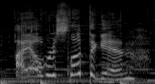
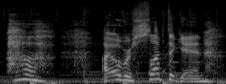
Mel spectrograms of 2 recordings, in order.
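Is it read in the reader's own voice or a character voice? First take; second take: character voice; own voice. First: It is read in a put-on character voice. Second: It is read in the reader's own voice.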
